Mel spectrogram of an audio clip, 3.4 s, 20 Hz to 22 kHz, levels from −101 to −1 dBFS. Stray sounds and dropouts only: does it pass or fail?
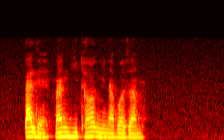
pass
